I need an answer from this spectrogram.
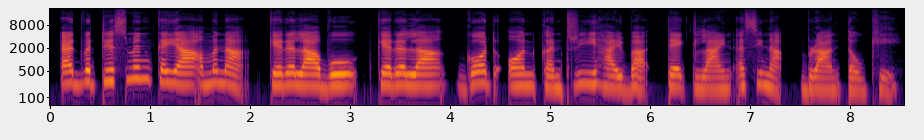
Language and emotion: Manipuri, neutral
